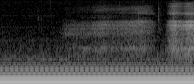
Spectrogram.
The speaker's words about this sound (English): You have to breathe before the yawn. But I think the bring it in part of the yawn is better.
